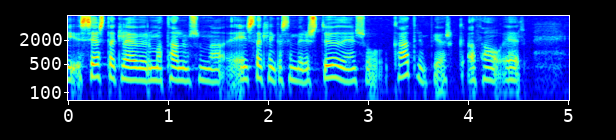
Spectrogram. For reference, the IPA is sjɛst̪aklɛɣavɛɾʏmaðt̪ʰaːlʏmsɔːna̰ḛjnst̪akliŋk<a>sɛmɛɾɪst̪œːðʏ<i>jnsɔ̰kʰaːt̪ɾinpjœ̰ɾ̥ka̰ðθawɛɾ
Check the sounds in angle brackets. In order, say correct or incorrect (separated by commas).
correct, incorrect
